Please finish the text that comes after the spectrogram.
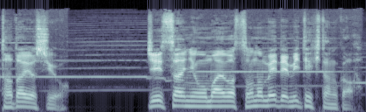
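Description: Earnest young samurai lord, formal speech. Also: male voice, fairly high pitch, lively intonation, normal speed, fairly bright tone, faint music behind. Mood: earnest, doubtful. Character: young samurai lord Takauji, earnest, self-deprecating bridegroom. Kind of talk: Japanese period audio drama acting.

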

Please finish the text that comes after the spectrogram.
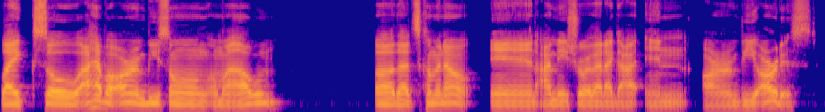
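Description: A man with a very low voice chats casually as a rapper being interviewed. He rambles, full of fillers and restarts. The sound is dry and he sits a little back from the mic. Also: normal speed, clear, resonant tone, no echo, distant mic. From Jamaican heritage. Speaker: guest rapper.

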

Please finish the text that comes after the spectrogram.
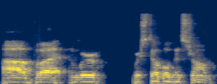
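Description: Deep-voiced man in an echoey room. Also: flat delivery. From El Salvador. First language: Spanish. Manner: earnest, halting with restarts and small laughs. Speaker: guest, author. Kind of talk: casual interview.

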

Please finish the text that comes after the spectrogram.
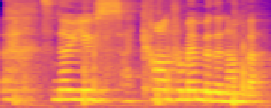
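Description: Audio drama role for a female actor: courteous stranded woman, slightly high voice, natural and apologetic. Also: steady tone, normal speed, slight background noise, natural voice. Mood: polite. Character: polite, resourceful woman asking strangers for help.

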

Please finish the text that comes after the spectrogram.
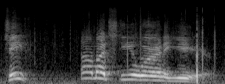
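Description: An actor playing a cocky, sardonic newspaper columnist in a 1950s radio detective drama, with a wry, clipped delivery. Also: male voice, high-pitched, huge pitch swings, moderate pace, background noise. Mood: pressing. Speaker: actor playing the lead and narrator.

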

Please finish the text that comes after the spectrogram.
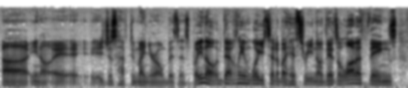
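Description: A man's voice: fairly low pitch, very fast. A young man from Hong Kong, a native Japanese speaker, chatting casually and peppering his talk with filler phrases like "you know". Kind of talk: casual conversation.

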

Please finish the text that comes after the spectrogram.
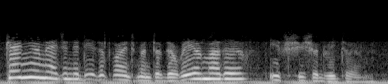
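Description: An actress playing a grave, compassionate French orphanage official with a French accent in a 1950s radio drama. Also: female voice, mid-range voice, sing-song, a little fast, slight background noise, lightly acted. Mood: grave, cautioning. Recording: tinny, band-limited old radio recording.

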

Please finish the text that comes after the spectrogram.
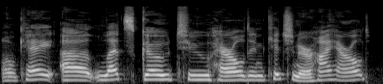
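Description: A woman hosting a radio call-in show in a measured way, with frequent hesitations. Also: mid-range voice, steady tone, no room sound. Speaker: radio host. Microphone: studio microphone.

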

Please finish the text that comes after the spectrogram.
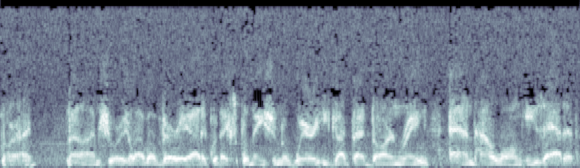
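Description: A man's voice: lowish voice, moderate pace, noisy background, natural voice. An actor playing a sensible, exasperated middle-aged father lecturing his grown daughter in a 1970s radio drama. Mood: stern. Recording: dull 1970s radio broadcast with music.

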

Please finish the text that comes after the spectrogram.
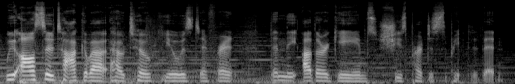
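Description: Woman podcast host, lower voice, earnest, clear music bed underneath. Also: moderate pace, pushed and bright. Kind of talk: scripted podcast introduction and interview questions.

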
